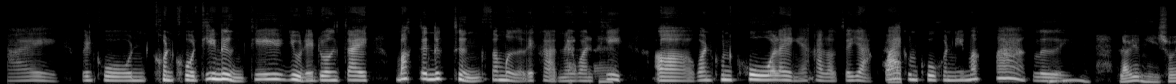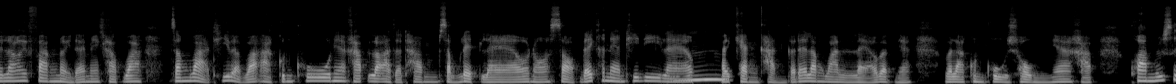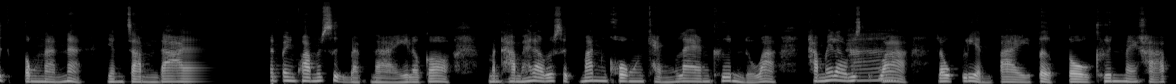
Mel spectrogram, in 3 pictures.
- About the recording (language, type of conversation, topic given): Thai, podcast, คุณจำคำติชมที่ทำให้คุณเติบโตได้ไหม?
- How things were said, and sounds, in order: distorted speech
